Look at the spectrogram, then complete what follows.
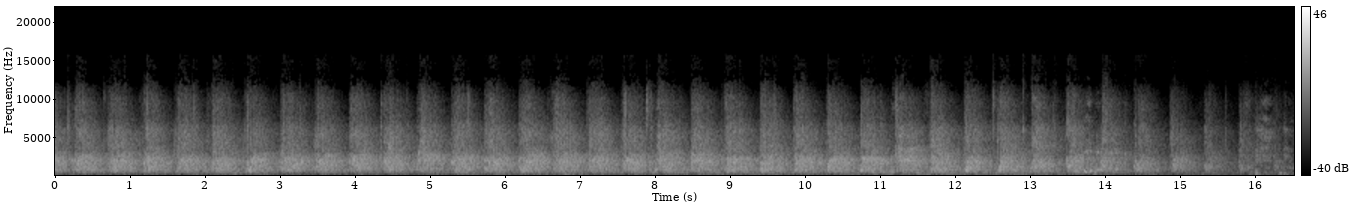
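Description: Concert audience applauding, clapping together in a steady rhythm. The clapping fades away near the end.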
